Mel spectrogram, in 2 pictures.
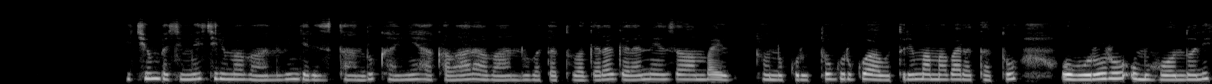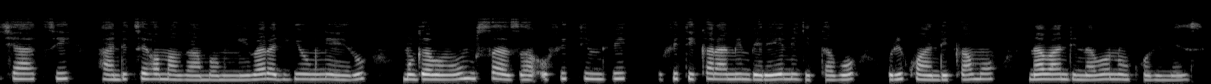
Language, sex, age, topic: Kinyarwanda, female, 18-24, government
